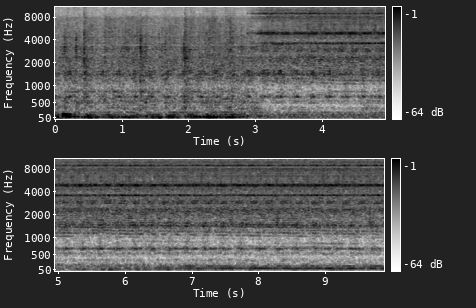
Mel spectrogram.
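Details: Zwift Ride bike on KICKR CORE trainer strapped to a rocker plate, spinning up: quick steady ticking keeping pace with the flywheel, a loud click inside the unit; known issue, unit replaced.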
